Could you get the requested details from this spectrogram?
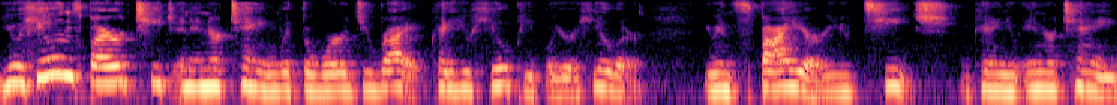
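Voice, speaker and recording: This woman's voice is somewhat breathy at a medium pitch. Her pitch variation is ordinary. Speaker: tarot reader. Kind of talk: tarot reading. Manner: fast.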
